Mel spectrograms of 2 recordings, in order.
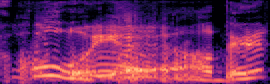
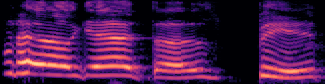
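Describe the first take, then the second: First: High, gravel-free wrestler promo growl "Oh, yeah"; Macho Man Randy Savage. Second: Loud growly "hell yeah, bitch"; wolf voice. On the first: Retold or imitated. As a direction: ham up the wrestler catchphrase. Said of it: "Now it's Macho Man Randy Savage, dire wolf". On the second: Acted. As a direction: bark it out as the dire wolf. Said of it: "is that your wolf's voice?".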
